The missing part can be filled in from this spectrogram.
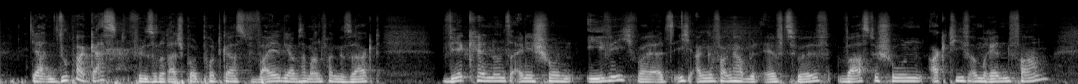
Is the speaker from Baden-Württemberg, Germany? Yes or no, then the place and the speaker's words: no; Unna, North Rhine-Westphalia, Germany; born there; Und ich komme ja gebürtig aus Unna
